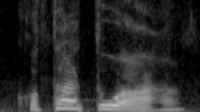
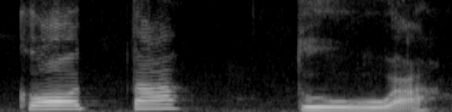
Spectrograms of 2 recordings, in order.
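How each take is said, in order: First: The two words are run together without separation. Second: The two words and syllables are clearly separated. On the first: The speaker calls it wrong. "please don't say Kota Tua" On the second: The speaker calls it right. "Two words, but also separate between the two consonants. Syllables"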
